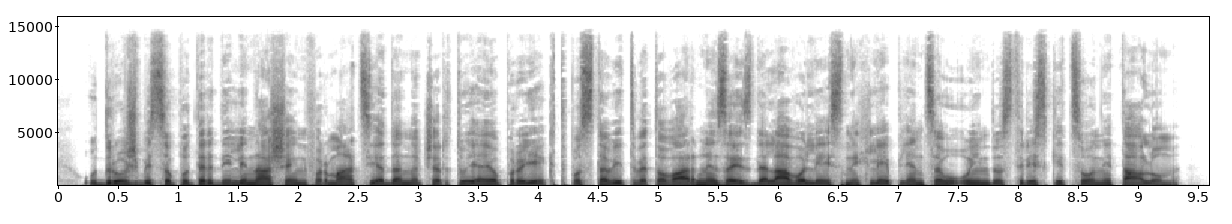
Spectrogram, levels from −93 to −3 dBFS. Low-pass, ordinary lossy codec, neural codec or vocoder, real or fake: 14.4 kHz; AAC, 64 kbps; none; real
